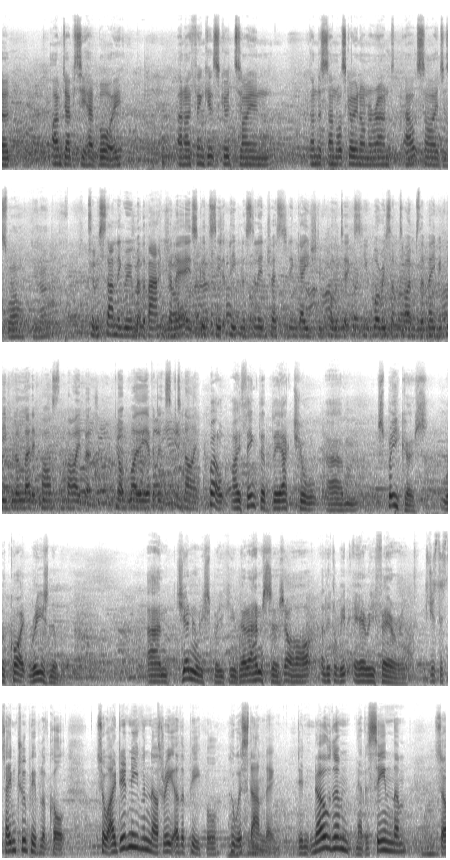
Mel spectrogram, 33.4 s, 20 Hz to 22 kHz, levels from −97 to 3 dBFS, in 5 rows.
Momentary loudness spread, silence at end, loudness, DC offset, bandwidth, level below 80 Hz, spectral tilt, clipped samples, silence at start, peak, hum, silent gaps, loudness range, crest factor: 12 LU; 0 s; -22 LUFS; under 0.1%; 14 kHz; -58 dBFS; -6 dB/octave; under 0.1%; 0 s; -4 dBFS; none; none; 3 LU; 18 dB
